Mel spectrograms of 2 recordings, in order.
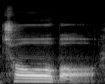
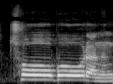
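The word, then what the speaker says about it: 眺望: 예 희망의 망짝이도 하죠 조망이라 발음은 초보입니다 초보 초보라는 건 조망 그러니까 멀리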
